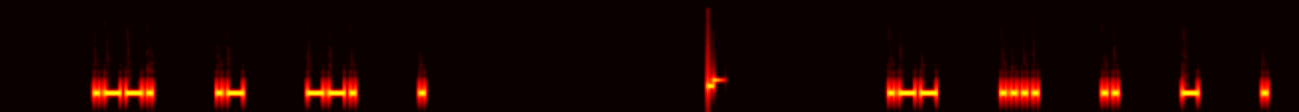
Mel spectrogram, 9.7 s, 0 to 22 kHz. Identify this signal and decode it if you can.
Morse code, heard as a keyed tone, about 30 wpm, spaced as for 14 wpm, 700 Hz. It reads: PAGE WHITE
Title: 4x Character Spacing - Top 300 Words - 30wpm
